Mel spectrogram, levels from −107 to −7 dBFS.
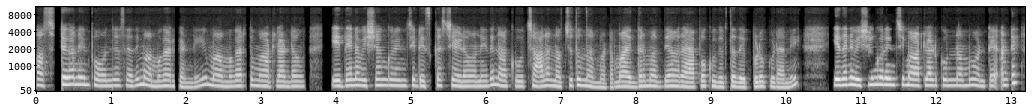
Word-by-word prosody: ఫస్టుగా 240 Hz, +4 st, +2 dB
నేను 270 Hz, -1 st, +1 dB
ఫోను 220 Hz, -2 st, -1 dB
చేసేది 225 Hz, 0 st, -3 dB
మా 270 Hz, -, +1 dB
అమ్మగారికండి. 200 Hz, -4 st, -2 dB, 0.2 s
మా 225 Hz, -, 0 dB
అమ్మగారితో 215 Hz, +4 st, -2 dB
మాట్లాడడం, 200 Hz, -1 st, 0 dB, 0.5 s
ఏదైనా 225 Hz, +3 st, +1 dB
విషయం 235 Hz, +2 st, +2 dB
గురించి 225 Hz, -1 st, -1 dB
డిస్కస్ 215 Hz, +2 st, -2 dB
చేయడం 205 Hz, -3 st, +1 dB
అనేది 205 Hz, +5 st, -1 dB
నాకు 210 Hz, -1 st, -3 dB, 0.2 s
చాలా 200 Hz, +2 st, +2 dB
నచ్చుతుందనమాట. 195 Hz, -4 st, -2 dB
మా 195 Hz, -, +3 dB
ఇద్దరి 200 Hz, +4 st, 0 dB
మధ్య 205 Hz, 0 st, -1 dB, 0.2 s
ర్యాపో 180 Hz, +2 st, +1 dB
కుదురుతదెప్పుడ 180 Hz, -2 st, -1 dB
కూడాని. 170 Hz, +5 st, -2 dB, 0.6 s
ఏదైనా 255 Hz, +2 st, +4 dB
విషయం 265 Hz, +3 st, +2 dB
గురించి 260 Hz, -1 st, +3 dB
మాట్లాడుకున్నాము 230 Hz, 0 st, 0 dB
అంటే, 210 Hz, 0 st, -2 dB
అంటే 280 Hz, +8 st, 0 dB
215 Hz, 135 wpm, -24 LUFS, 200-235 Hz, 0.6 s, ఏదైనా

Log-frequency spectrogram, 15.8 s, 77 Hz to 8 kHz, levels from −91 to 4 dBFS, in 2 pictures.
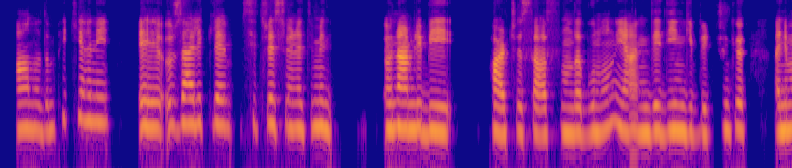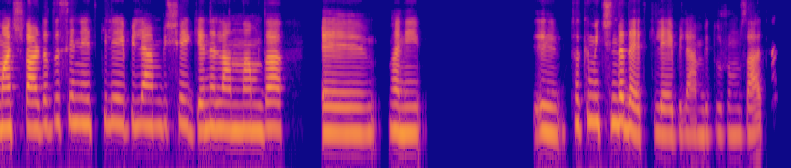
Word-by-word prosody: Anladım. 230 Hz, -1 st, -2 dB
Peki, 305 Hz, +1 st, -8 dB
hani, 280 Hz, -2 st, -4 dB, 0.3 s
eee, 240 Hz, -1 st, +2 dB
özellikle 260 Hz, 0 st, -1 dB
stres 255 Hz, +2 st, -4 dB
yönetimin 235 Hz, -1 st, -3 dB, 0.5 s
önemli 235 Hz, -1 st, +6 dB
bir 215 Hz, -1 st, +2 dB, 0.4 s
parçası 210 Hz, -1 st, +2 dB
aslında 205 Hz, +1 st, -2 dB
bunun. 215 Hz, +5 st, -5 dB
Yani, 210 Hz, -4 st, +1 dB
dediğin 220 Hz, +1 st, 0 dB
gibi. 200 Hz, -1 st, -8 dB
Çünkü, 230 Hz, 0 st, -3 dB, 0.3 s
hani, 220 Hz, 0 st, +2 dB
maçlarda 240 Hz, +1 st, +6 dB
da 275 Hz, -, -3 dB
seni 270 Hz, 0 st, -2 dB
etkileyebilen 255 Hz, -1 st, -1 dB
bir -, -, -9 dB
şey. 260 Hz, +2 st, 0 dB
Genel 230 Hz, +1 st, +2 dB
anlamda, 225 Hz, +1 st, +3 dB, 0.4 s
eee, 205 Hz, 0 st, +2 dB
hani, 210 Hz, -2 st, +1 dB, 1.2 s
ııı, 210 Hz, -1 st, -1 dB
takım 265 Hz, +2 st, -4 dB
içinde 270 Hz, 0 st, +3 dB
de 235 Hz, -, +6 dB
etkileyebilen 200 Hz, -1 st, -3 dB
bir 195 Hz, -, -14 dB
durum 200 Hz, -1 st, -13 dB
zaten. 200 Hz, -, -5 dB
230 Hz, 135 wpm, -25 LUFS, 210-250 Hz, 1.2 s, önemli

